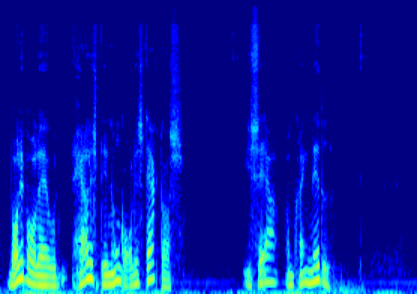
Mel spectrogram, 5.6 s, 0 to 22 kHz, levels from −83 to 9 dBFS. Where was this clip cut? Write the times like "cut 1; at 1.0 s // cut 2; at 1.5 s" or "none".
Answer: cut 1; at 1.3 s // cut 2; at 1.6 s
